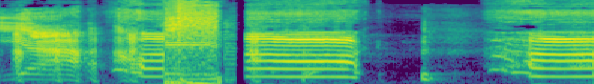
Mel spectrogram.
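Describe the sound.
A person imitates a goose with a series of loud, nasal, wailing honks, some long and drawn out, some short, with one raspy, breathy burst partway through.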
